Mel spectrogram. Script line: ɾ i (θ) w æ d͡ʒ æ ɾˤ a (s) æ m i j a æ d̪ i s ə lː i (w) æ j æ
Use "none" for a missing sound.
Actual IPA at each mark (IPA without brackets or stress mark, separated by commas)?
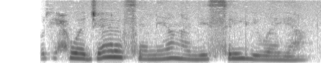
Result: ħ, s, w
